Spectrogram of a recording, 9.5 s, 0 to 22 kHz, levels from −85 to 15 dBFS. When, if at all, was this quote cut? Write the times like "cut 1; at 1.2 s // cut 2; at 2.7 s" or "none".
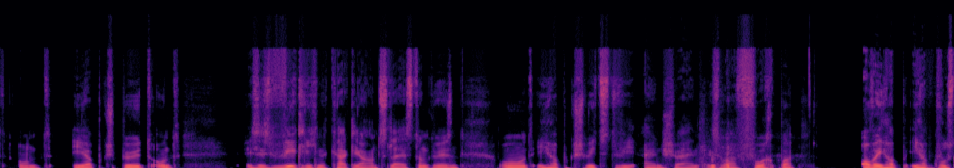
cut 1; at 8.0 s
